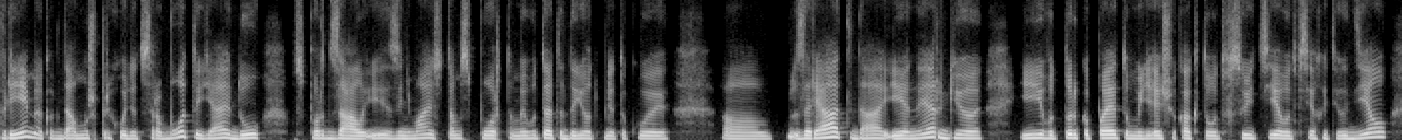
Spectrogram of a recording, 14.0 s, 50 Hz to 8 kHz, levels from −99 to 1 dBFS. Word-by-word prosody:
время. 205 +3 +1
Когда 175 0 -2
муж 180 -1 -3
приходит 180 -5 -3
с - - -9
работы, 195 - 0
я 190 +4 0
иду 195 +4 +2 0.3
в - - -23
спортзал 175 -3 +1
и 185 +3 +1
занимаюсь 175 +3 -1
там 185 -1 -3
спортом. 180 -1 -2
И 175 - +1
вот 180 +1 -3
это 185 -3 +3
даёт 175 +1 0
мне 170 -1 -3
такой, 165 0 -2 0.5
а, 165 -2 -2 0.3
заряд, 210 +9 +4
да, 185 +2 -1
и 175 -1 +2
энергию. 195 -2 +1 0.4
И 195 +2 +3
вот 180 -2 -1
только 200 -1 +3
поэтому 195 -3 +4
я 175 +1 +1
ещё 175 - -3
как-то 180 -1 -2
вот 170 -2 -2
в - - -13
суете 190 0 0
вот 170 -2 0
всех 185 -1 -5
этих 175 0 -1
дел 240 +9 0
180 Hz, 165 wpm, -19 LUFS, 170-195 Hz, 0.5 s, заряд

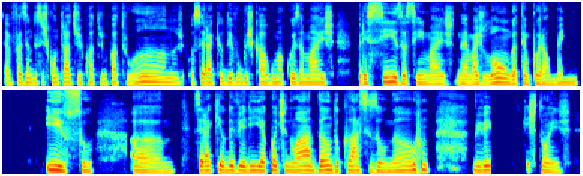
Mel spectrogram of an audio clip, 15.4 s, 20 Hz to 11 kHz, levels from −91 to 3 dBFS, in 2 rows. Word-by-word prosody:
fazendo 175 -1 -3
esses 170 - -7
contratos 175 -1 -3
de 175 - -5
4 175 0 -7
em - - -7
4 170 0 -5
anos? 195 -2 -1
Ou 180 - -6
será 175 0 +1
que 170 - -18
eu - - -6
devo 175 +1 -3
buscar 175 -1 -4
alguma 170 +1 -4
coisa 170 -1 -2
mais 165 0 -3 0.3
precisa, 170 +2 +3
assim, 155 +2 -2
mais, 150 -1 -4
né, 150 -1 -2
mais 155 -1 -1
longa 160 +1 +2
temporalmente?" 155 +2 -3 0.6
Isso, 175 -4 +5 0.5
hã. 165 -2 0 0.4
"Será 185 -1 +3
que 185 +3 +3
eu 180 - +3
deveria 180 -1 +4
continuar 180 0 +3
dando 185 +1 +4
classes 175 -2 0
ou 160 -1 +2
não?" 170 +5 +2 0.8
Me 180 -3 0
vem 185 +1 +5
muitas - - -54
questões. 155 -7 -4
170 Hz, 150 wpm, -23 LUFS, 160-180 Hz, 0.8 s, Isso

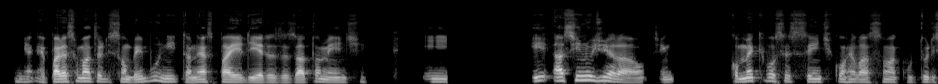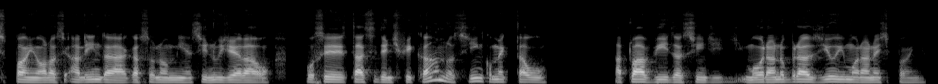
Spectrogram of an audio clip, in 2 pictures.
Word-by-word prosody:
É 125 0 -7
é - - -4
parece 130 +4 +7
uma 145 0 +6
tradição 130 -3 -3
bem 115 +4 +1
bonita 135 -9 -3
né, 110 +3 +3
as 120 0 +1
paelleras, 105 -2 +3
exatamente. 105 +1 -1 0.6
E 130 0 -3 0.8
e 180 +3 0
assim 175 +4 +4
no 200 0 +5
geral, 115 - +2
assim, 115 0 -8 0.6
como 135 +4 +4
é - - +4
que 155 +1 -16
você 150 -3 -2
se 130 - -14
sente 130 -1 -3
com 125 - -3
relação 115 0 -2
à 110 - -2
cultura 110 +1 -7
espanhola, 105 -1 0
assim 105 - -11
além 115 +1 -1
da 105 -2 +3
gastronomia, 105 -1 -3
assim 105 +3 -6
no 105 +1 -2
geral. 105 -2 +1 0.3
Você 115 -2 0
tá 115 - +5
se 115 - -16
identificando 115 - -2
assim? 150 +1 -4
Como 120 -4 -4
é - - -3
que - - -27
tá 110 - 0
o 105 -2 -4 0.7
a - - -2
tua 120 -1 +5
vida 110 0 -2
assim 105 +1 -5
de 100 0 -11
de 105 0 -22
morar 110 0 +1
no 115 - -1
Brasil 115 +1 +1
e 115 - -1
morar 110 -2 0
na 105 - -1
Espanha? 100 -1 -13
115 Hz, 185 wpm, -23 LUFS, 105-125 Hz, 0.8 s, parece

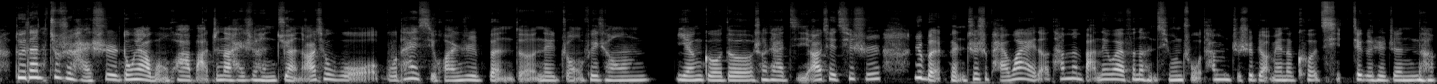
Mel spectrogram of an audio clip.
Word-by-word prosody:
对， 310 - +8
但 320 0 +8
它 - - -7
就 320 - +1
是 275 -3 +2
还 180 -7 +1
是 220 +4 +1
东 225 +3 +3
亚 220 -4 +6
文 175 - -2
化 200 -1 0
吧， - - -2
真 205 - -2
的 200 - +5
还 190 0 -1
是 200 +1 -1
很 185 -1 +2
卷 185 -2 0
的， - - -7
而 205 - +4
且 245 - -3
我 245 +6 -3
不 190 0 -3
太 270 +5 +1
喜 255 - -5
欢 180 +1 -1
日 200 0 +2
本 185 0 -3
的 - - -4
那 190 -1 -1
种 190 - -6
非 205 -1 0
常 195 +1 -1 0.3
严 205 -1 +3
格 190 -2 +2
的 185 0 +1
上 210 +2 -1
下 205 -1 +1
级。 190 - -8
而 210 - +4
且 230 0 -1
其 265 - -5
实 250 0 -3 0.3
日 305 -1 +5
本 200 -6 +2
本 190 0 -1
质 255 +7 0
是 240 - -5
排 180 -4 -3
外 245 -3 +3
的， 220 - -5
他 255 - -4
们 270 0 0
把 - - -1
内 235 0 -2
外 235 -2 +4
分 230 +2 -3
得 225 - +3
很 195 - -3
清 205 -1 0
楚， - - -6
他 225 - -5
们 225 -1 +2
只 - - -8
是 215 - -1
表 - - -2
面 200 0 0
的 195 - 0
客 205 +1 -3
气， - - -8
这 225 - +2
个 200 -2 -1
是 195 0 +2
真 195 0 +1
的。 195 0 +2
205 Hz, 315 characters per minute, -20 LUFS, 195-235 Hz, 0.3 s, 对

